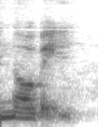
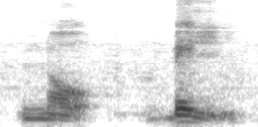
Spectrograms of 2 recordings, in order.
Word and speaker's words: Nobel: él no se dice nobel q ya no se dice nobel se dice no ven estamos igual cuando hablas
